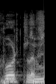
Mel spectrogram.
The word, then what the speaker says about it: Burgdorf: kommen wir nach Burgdorf. – In die Burtlöf, sagt man. Burtlöf.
